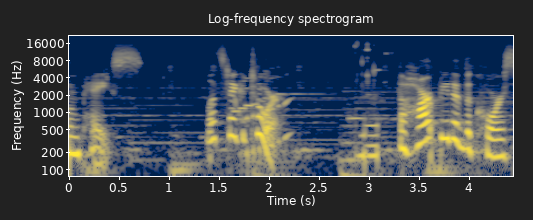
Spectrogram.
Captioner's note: slide beeping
